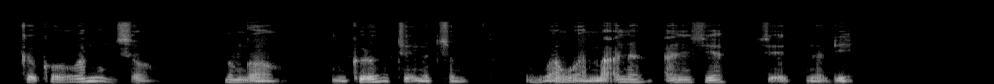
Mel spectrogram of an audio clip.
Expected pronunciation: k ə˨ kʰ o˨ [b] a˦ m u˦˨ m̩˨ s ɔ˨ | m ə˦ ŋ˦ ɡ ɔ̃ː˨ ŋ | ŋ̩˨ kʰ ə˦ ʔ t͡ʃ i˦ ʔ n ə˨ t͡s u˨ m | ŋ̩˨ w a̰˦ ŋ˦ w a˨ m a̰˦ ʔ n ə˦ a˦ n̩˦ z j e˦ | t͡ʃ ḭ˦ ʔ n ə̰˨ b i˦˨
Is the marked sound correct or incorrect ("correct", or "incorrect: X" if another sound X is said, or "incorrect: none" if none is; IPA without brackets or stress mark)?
incorrect: w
